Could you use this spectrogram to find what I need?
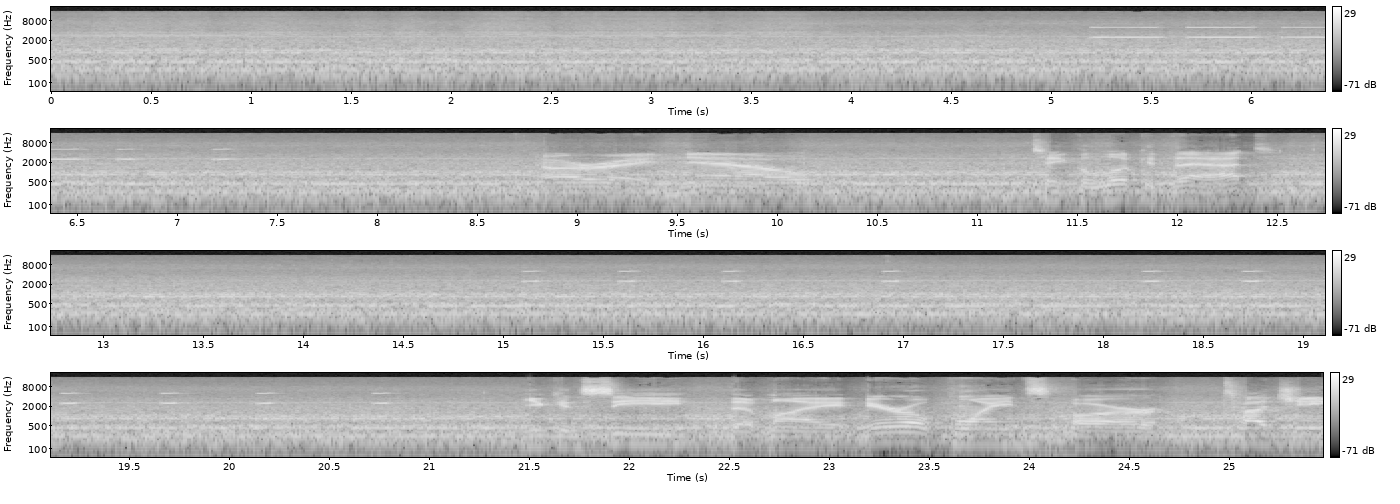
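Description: A machine hums and whirs steadily nearby.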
